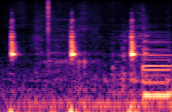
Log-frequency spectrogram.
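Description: Near silence with a few faint, short ticks, several about three-quarters of a second apart, and a faint low tone starting near the end.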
